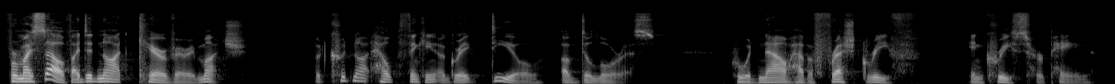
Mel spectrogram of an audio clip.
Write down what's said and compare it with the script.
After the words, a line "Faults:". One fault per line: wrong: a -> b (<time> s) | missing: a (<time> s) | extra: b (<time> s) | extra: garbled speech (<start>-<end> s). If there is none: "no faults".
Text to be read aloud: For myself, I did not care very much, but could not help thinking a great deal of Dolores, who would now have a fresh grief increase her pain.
For myself, I did not care very much, but could not help thinking a great deal of Dolores, who would now have a fresh grief increase her pain.
Faults:
no faults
